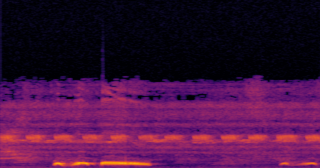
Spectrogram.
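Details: Spotted dove cooing, played to stimulate captive doves to call: a short two-part hooting coo, a pause, then a longer sustained coo, with a fainter coo near the end; steady faint insect-like buzzing runs underneath.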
